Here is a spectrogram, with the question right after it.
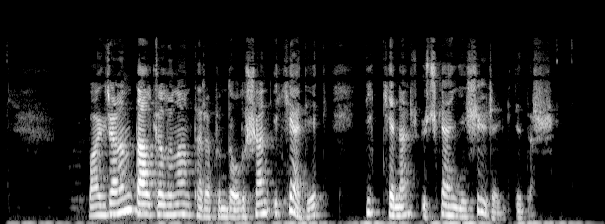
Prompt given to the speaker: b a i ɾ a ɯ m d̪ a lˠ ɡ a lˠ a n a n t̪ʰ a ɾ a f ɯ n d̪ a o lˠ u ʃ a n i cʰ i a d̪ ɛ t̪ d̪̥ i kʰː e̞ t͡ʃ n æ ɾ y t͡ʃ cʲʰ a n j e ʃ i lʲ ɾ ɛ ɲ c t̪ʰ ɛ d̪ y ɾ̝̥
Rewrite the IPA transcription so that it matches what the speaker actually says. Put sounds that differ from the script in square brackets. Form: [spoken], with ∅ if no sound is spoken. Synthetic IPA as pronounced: b a [j] ɾ a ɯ [n] d̪ a lˠ ɡ a lˠ a n a n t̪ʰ a ɾ a f ɯ n d̪ a o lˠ u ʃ a n i cʰ i a d̪ ɛ t̪ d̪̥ i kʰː e̞ [∅] n æ ɾ y t͡ʃ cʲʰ [æ] n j e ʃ i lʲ ɾ ɛ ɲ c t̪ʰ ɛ d̪ [i] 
